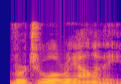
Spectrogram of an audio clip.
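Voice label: "virtual reality", American English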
